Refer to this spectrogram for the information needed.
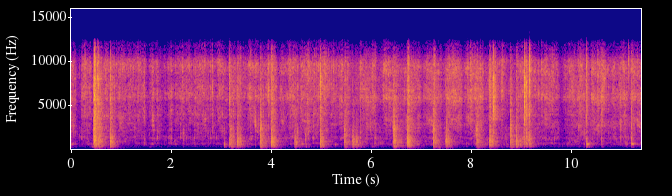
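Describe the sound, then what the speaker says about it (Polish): Cashew yogurt is stirred with a spoon in a bowl, giving a steady run of scraping, clinking strokes against the sides, fairly close and moderately loud, with no voices. "No i dokładnie mieszam."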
